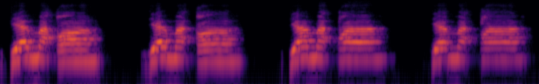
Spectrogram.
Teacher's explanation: मैं specially force डाल रही हूँ हलक के अंदर, क्यों? आइन की वजह से।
